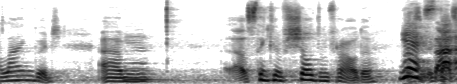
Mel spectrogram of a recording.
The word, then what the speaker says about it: Schadenfreude: I was thinking of Schadenfreude. Yes, That's how you in fact, pronounce it.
